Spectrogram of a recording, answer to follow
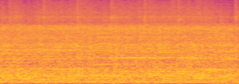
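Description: Metal band playing live at full volume: a dense wall of distorted electric guitar with drums, heard from the crowd.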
